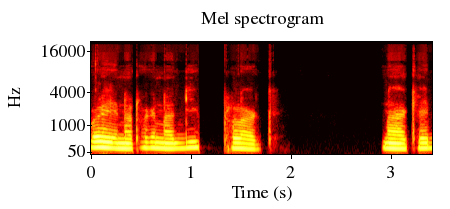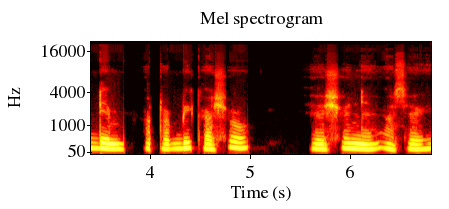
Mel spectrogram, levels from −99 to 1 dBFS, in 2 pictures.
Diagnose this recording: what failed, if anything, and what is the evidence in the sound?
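Nothing failed; no faults heard.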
